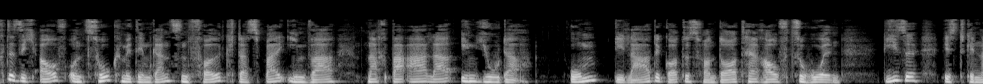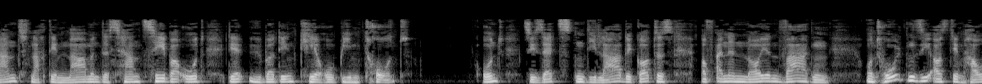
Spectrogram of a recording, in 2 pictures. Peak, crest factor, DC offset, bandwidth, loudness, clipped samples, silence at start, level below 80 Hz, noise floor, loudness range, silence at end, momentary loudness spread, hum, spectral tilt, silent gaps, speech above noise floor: -2 dBFS; 14 dB; under 0.1%; 8.8 kHz; -17 LUFS; under 0.1%; 0 s; -52 dBFS; -61 dBFS; 2 LU; 0 s; 5 LU; none; -5.5 dB/octave; none; 45 dB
